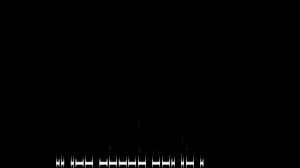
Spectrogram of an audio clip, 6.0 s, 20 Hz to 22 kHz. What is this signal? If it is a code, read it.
Morse code, heard as a keyed tone, about 25 wpm, 700 Hz. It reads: IW0GAE
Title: DXCC-100 Call Signs - 6 Characters - 25wpm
